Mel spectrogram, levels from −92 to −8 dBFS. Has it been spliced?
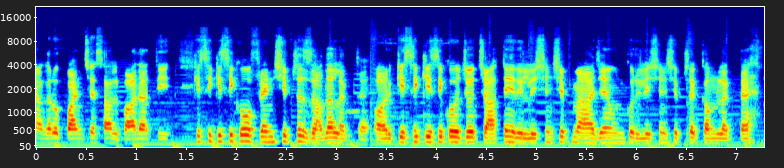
yes; 2 cuts; at 1.5 s, 3.2 s

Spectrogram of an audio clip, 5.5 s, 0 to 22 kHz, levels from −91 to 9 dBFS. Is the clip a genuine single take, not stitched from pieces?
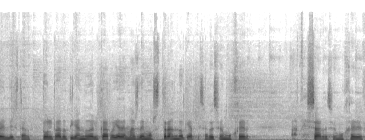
yes; 0 cuts

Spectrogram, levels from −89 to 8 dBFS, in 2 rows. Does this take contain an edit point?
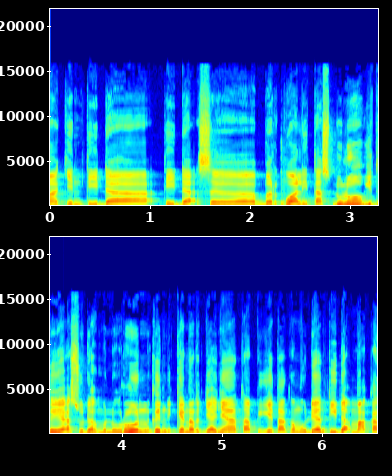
no; 0 cuts

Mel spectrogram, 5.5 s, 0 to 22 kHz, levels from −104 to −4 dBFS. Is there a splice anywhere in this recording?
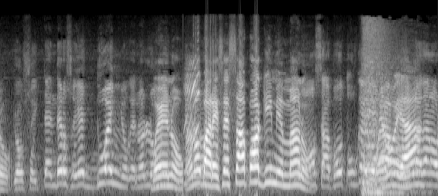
no; 0 cuts

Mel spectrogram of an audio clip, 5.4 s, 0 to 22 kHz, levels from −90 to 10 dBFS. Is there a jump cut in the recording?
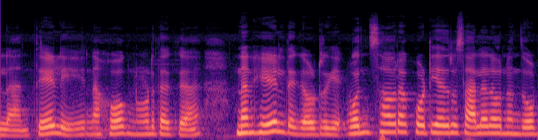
no; 0 cuts

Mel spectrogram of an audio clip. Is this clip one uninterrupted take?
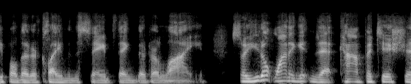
yes; 0 cuts

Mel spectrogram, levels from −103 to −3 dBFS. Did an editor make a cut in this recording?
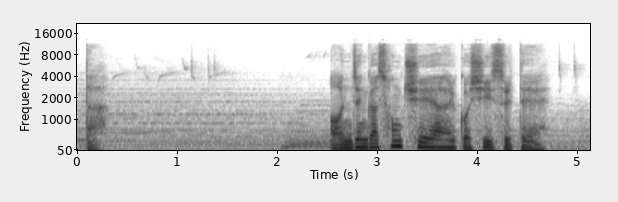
no; 0 cuts

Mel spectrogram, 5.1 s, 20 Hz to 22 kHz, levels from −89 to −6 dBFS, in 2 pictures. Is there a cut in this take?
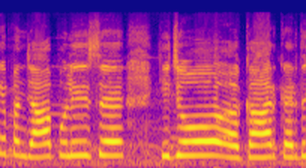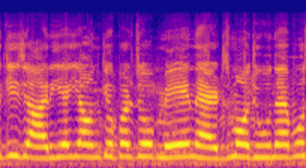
no; 0 cuts

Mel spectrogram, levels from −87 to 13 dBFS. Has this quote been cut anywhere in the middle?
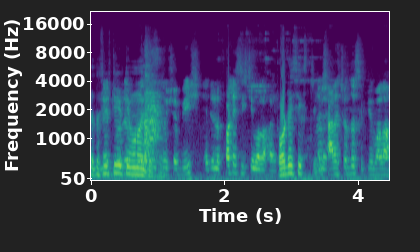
yes; 1 cut; at 3.5 s

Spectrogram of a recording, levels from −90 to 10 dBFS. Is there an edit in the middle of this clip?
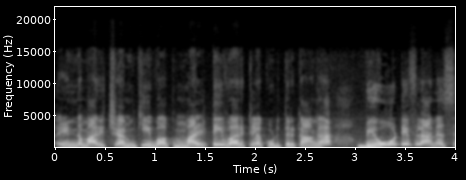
no; 0 cuts

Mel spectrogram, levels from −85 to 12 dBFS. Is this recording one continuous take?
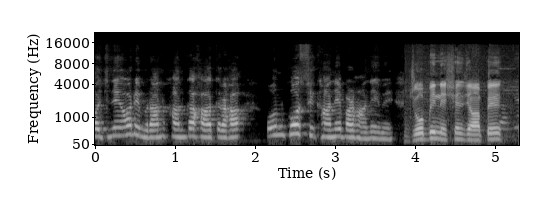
no; 1 cut; at 3.8 s

